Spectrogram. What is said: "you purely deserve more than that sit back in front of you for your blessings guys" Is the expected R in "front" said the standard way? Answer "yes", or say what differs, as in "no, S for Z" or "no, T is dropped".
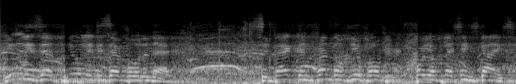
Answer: yes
